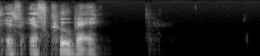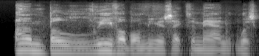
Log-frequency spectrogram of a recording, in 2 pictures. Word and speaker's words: Ifukube: The music by I always say his name wrong, Akira Ifukube. We always said Ikafube. It's Ifukube.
